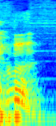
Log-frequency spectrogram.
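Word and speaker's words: whom: इसी प्रकार इसको पढ़ेंगे, W साइलेंट हो गया तो इसको पढ़ेंगे हुम।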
